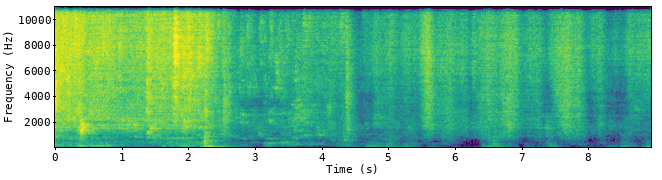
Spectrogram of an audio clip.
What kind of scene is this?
restroom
